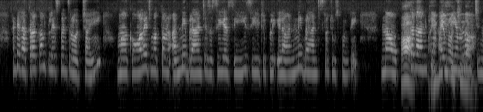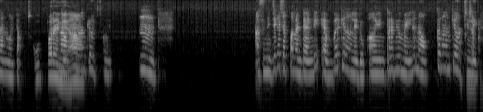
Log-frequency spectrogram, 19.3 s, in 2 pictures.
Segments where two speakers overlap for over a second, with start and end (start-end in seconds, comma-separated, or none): 8.2-9.4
